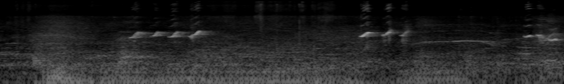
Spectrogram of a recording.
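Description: A cockatiel whistles short rising phrases in small bursts, with a longer, steadier whistle in between.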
